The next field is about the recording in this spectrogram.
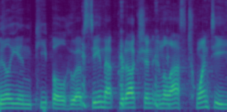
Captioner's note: laughing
